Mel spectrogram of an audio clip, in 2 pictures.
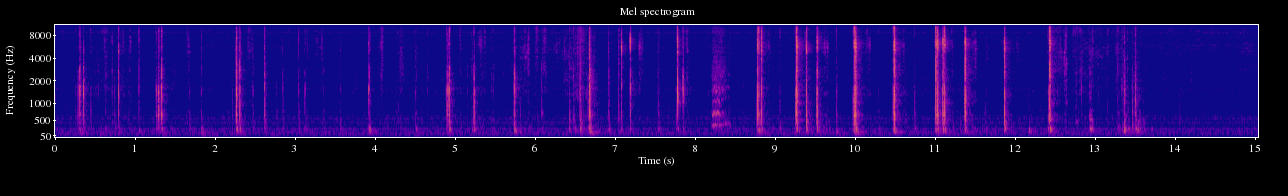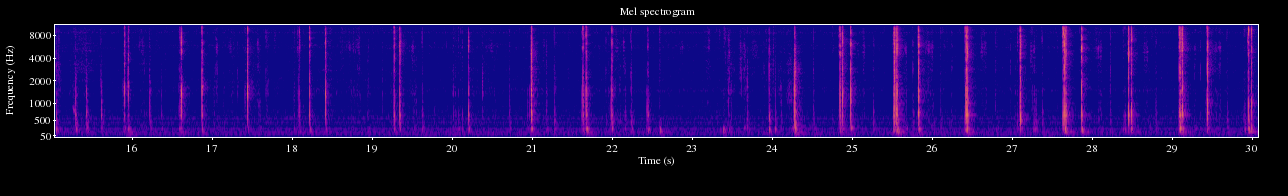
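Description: Silicone push-pop bubble fidget toys being pressed by fingers: a long string of sharp little pops, irregular, a few a second, with a short pause about halfway through.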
